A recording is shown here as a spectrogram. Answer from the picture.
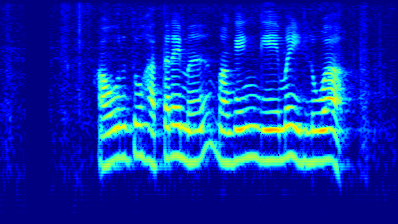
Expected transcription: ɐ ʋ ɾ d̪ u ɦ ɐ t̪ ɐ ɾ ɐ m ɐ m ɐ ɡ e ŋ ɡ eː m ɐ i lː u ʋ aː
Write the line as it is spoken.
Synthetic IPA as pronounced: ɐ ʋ ɾ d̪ u ɦ ɐ t̪ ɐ ɾ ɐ m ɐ m ɐ ɡ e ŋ ɡ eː m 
